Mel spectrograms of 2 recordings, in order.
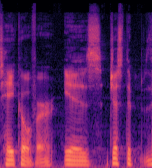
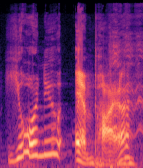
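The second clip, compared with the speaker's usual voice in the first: sassy put-on incredulous voice, higher and louder; 10 dB louder than usual. Quoting a sassy line from a confrontation: sassy Obi-Wan line. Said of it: "It's like Obi-Wan's sassiest line".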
